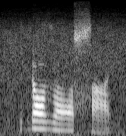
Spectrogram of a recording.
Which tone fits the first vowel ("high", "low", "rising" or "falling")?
high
